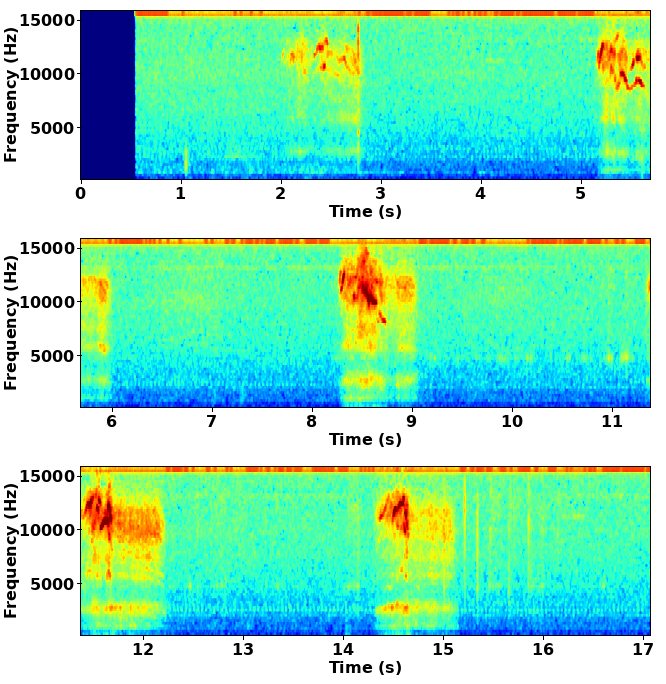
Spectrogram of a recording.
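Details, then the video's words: Schimanski the cat snores while asleep: five soft, breathy hisses, each about a second long, repeating roughly every three seconds in a quiet indoor room. "Snoring cat Schimanski"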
